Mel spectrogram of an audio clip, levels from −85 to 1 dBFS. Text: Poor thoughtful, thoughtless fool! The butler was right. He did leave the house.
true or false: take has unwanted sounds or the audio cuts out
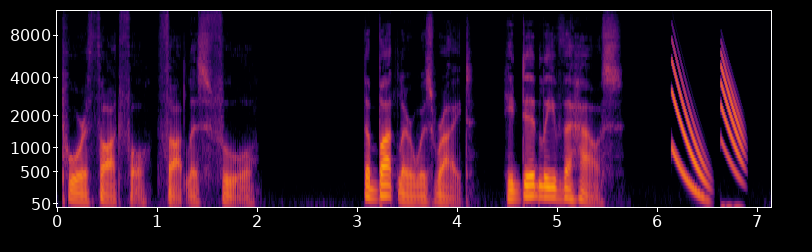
true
